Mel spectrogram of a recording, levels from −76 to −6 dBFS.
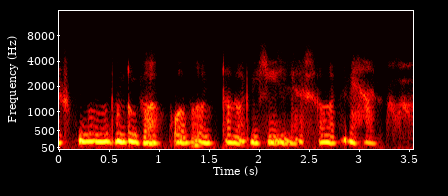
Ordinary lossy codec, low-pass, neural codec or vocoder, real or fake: none; 7.2 kHz; codec, 16 kHz, 1 kbps, FreqCodec, smaller model; fake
